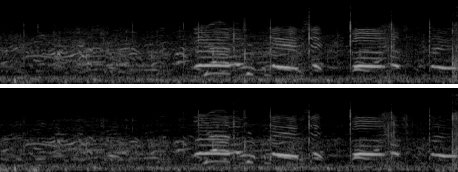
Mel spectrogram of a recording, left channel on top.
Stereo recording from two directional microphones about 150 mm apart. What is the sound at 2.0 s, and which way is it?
Children playing, 55° right (ahead or behind).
